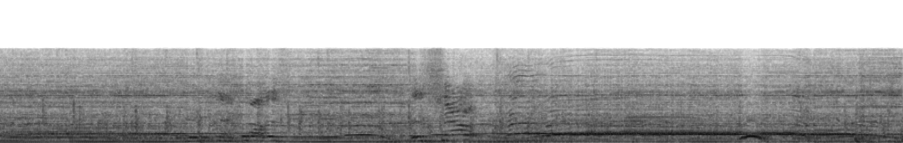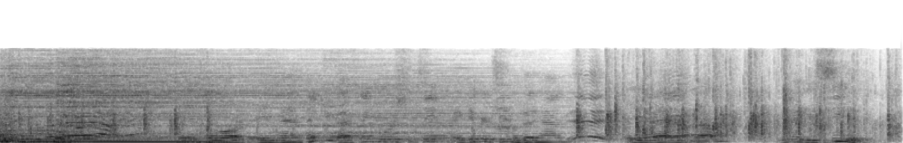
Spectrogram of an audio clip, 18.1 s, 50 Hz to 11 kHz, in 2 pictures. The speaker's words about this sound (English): Oh, if you love the Lord, I want you to clap your hands. Come on. Oh, if you love the Lord, I want you to keep clapping your hands. Come on, 10 more seconds. 5 more seconds.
